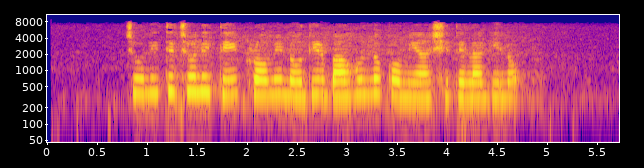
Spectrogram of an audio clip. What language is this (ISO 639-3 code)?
ben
